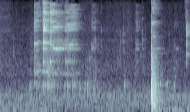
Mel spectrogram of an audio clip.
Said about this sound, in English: miscellaneous noises, including crab rangoons and boba tea being shuffled around, may bring lovely audio to your ears as well.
